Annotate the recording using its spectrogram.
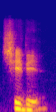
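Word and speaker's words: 地理: And this character is also in the Japanese word for geography, which is pronounced chiri or chirigaku.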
